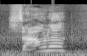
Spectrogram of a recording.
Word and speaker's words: sauna: Get a massage, do the hot sauna, the ice bath, the Turkish bath, the sauna, or as my good friend Steven and the cruise told me, it's pronounced sauna.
